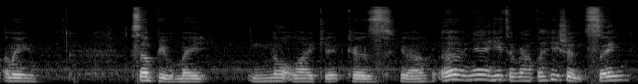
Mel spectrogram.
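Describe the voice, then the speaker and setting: Rambling young man with a mellow voice. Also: fairly high pitch, a little hiss or hum, poor audio. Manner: rambling, swears, restarts often. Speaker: podcast host. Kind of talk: casual solo podcast chat.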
